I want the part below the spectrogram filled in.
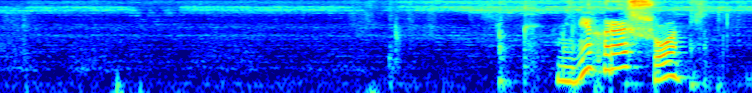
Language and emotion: Russian, positive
